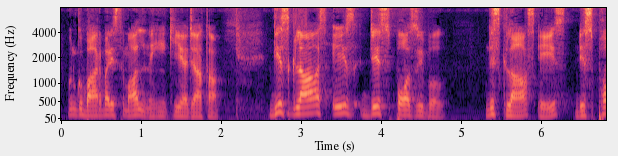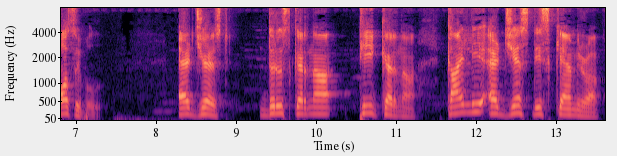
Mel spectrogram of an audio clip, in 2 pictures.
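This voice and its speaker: Man drilling English words slowly. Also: on the high side. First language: Urdu. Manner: repeats each English word slowly, then explains it quickly. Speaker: English teacher. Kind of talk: vocabulary lesson, Urdu explanations.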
